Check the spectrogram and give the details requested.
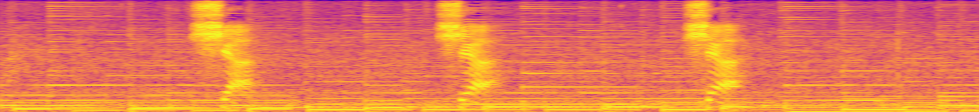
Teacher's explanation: konsonan lamino-palatal geseran tak bersuara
